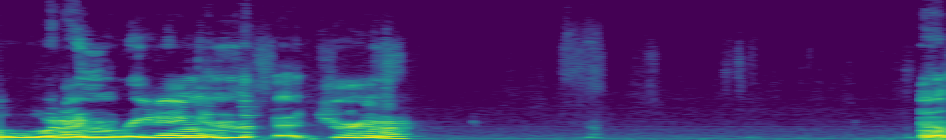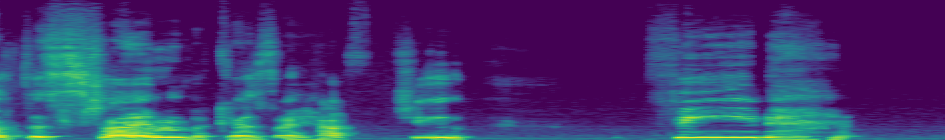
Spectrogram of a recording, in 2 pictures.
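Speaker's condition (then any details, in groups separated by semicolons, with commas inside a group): Cerebral palsy; first word not said quite right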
